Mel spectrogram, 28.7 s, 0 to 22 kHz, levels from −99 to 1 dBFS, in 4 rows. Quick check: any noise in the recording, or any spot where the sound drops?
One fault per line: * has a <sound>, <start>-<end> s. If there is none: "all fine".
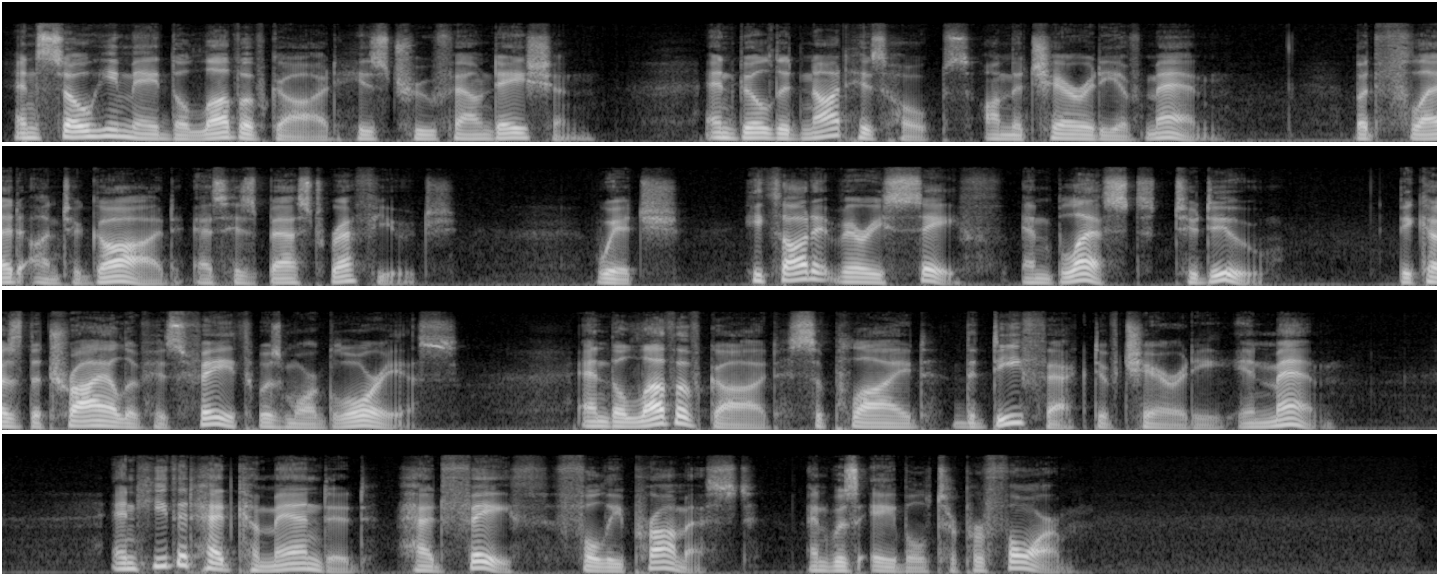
all fine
